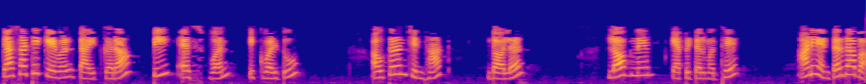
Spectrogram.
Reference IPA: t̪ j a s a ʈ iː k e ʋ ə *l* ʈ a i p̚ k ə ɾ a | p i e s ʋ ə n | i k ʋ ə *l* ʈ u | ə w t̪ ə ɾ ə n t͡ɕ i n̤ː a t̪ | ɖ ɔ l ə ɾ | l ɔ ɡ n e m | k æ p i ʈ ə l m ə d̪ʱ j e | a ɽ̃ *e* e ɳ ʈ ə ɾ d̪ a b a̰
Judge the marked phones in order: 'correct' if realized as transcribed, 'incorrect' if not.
incorrect: ɭ, incorrect: ɭ, incorrect: i

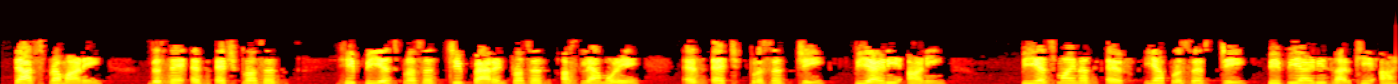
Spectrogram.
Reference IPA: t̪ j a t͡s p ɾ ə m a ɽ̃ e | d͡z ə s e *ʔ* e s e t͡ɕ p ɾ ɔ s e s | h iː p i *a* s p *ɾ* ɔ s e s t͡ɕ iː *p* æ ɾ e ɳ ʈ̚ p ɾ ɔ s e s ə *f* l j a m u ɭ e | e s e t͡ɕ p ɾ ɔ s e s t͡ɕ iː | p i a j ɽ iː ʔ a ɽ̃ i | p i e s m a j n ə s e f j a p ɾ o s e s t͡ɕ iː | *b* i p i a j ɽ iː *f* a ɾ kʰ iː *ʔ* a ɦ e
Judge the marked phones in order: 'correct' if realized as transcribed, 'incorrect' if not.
correct, incorrect: e, correct, correct, incorrect: s, incorrect: p, incorrect: s, correct

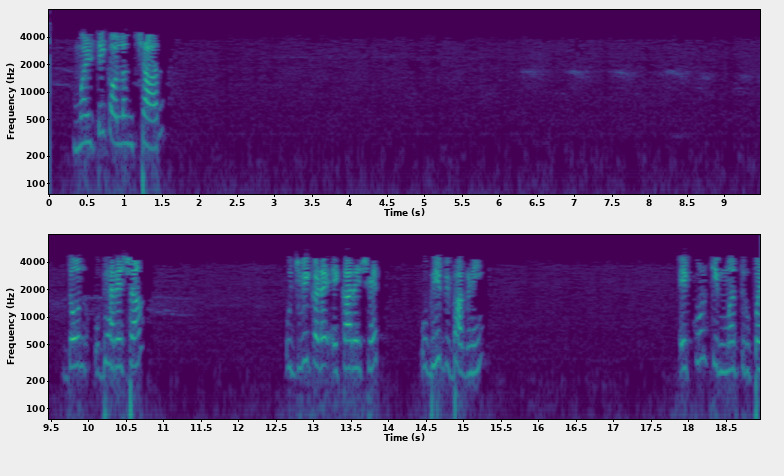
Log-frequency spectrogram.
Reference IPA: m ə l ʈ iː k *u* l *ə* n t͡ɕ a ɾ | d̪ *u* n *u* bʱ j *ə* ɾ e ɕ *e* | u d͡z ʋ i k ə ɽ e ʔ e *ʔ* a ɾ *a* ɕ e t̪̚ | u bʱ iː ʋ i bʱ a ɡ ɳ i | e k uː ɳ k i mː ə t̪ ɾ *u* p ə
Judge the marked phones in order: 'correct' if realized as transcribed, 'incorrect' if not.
incorrect: ɔ, correct, incorrect: o, correct, incorrect: a, incorrect: a, incorrect: k, incorrect: e, correct

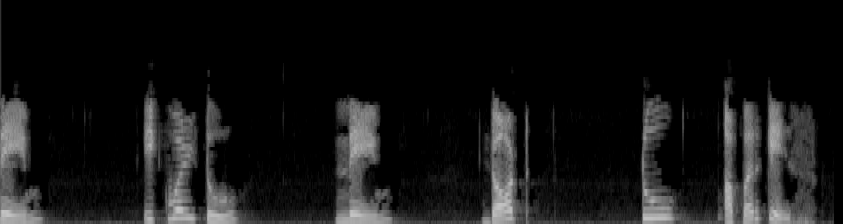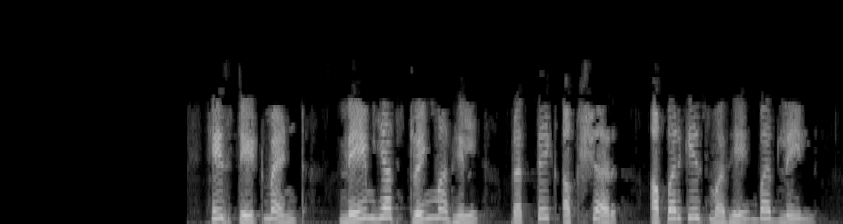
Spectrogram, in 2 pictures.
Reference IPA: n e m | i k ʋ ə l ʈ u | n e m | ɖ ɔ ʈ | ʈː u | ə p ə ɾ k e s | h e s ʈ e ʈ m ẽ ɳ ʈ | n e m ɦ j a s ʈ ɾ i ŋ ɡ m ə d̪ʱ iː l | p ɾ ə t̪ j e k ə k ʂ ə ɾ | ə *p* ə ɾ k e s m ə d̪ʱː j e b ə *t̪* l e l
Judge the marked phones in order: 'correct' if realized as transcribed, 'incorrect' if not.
correct, incorrect: d̪

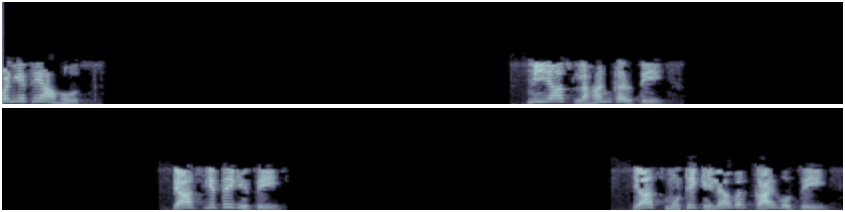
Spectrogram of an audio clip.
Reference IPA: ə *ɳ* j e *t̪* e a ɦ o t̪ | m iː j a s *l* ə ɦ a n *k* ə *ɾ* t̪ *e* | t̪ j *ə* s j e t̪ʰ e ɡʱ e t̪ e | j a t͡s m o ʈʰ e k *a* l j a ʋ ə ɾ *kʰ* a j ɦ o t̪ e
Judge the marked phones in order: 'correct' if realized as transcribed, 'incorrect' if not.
correct, incorrect: t̪ʰ, correct, correct, correct, correct, incorrect: a, incorrect: e, incorrect: k

